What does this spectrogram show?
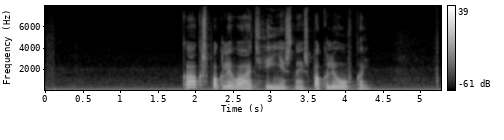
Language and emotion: Russian, neutral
